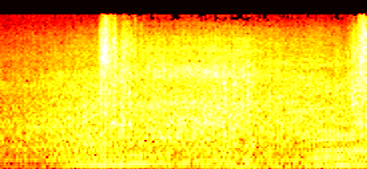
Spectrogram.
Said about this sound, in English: The truck splinters it. Oh, boy.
